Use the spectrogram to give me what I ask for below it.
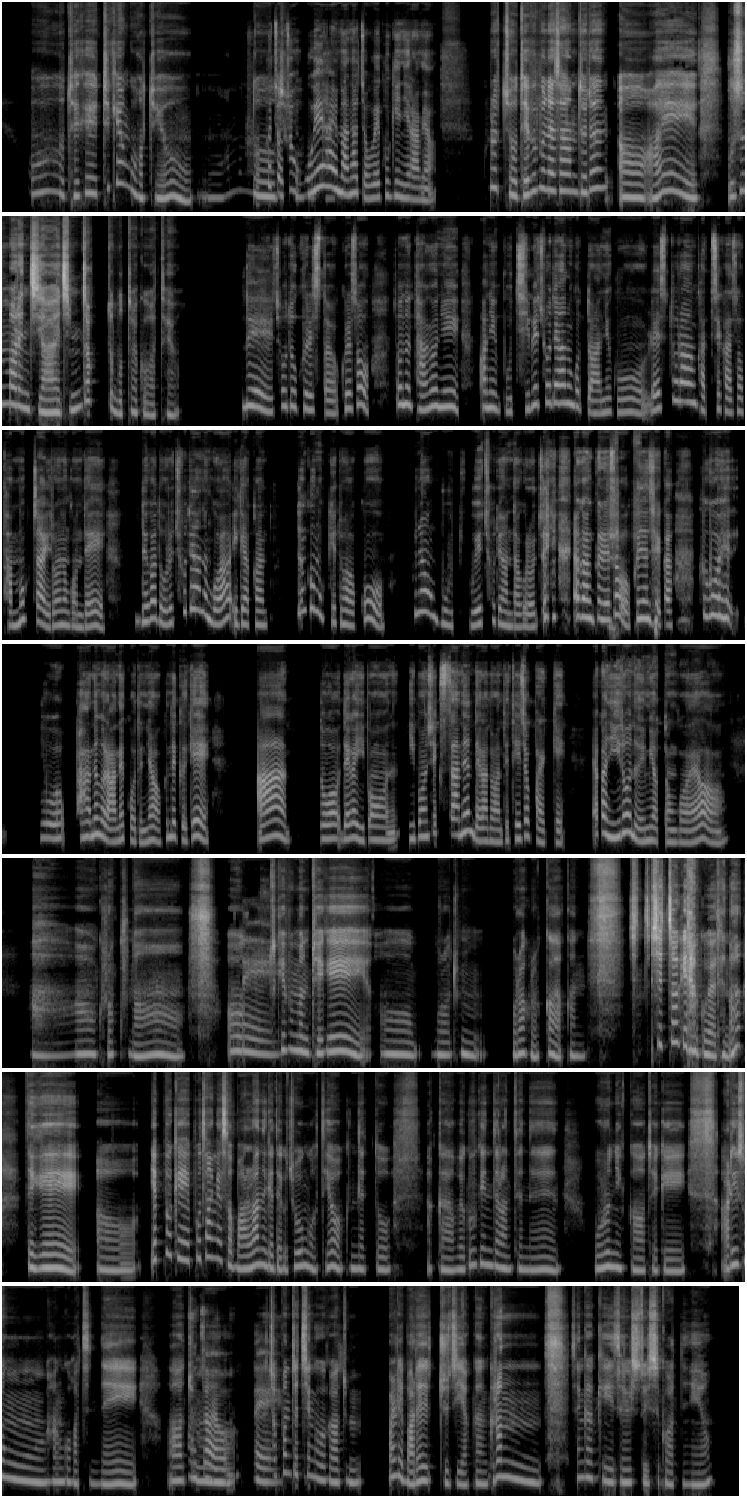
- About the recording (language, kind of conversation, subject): Korean, podcast, 문화 차이 때문에 어색했던 순간을 이야기해 주실래요?
- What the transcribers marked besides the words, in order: tapping; teeth sucking; teeth sucking; laughing while speaking: "그러지?"; laugh; laughing while speaking: "제가 그거에"; teeth sucking; teeth sucking; laughing while speaking: "시적이라고 해야 되나?"; teeth sucking; teeth sucking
